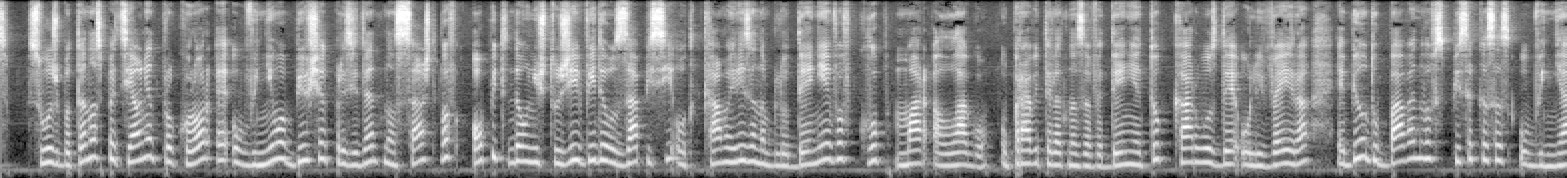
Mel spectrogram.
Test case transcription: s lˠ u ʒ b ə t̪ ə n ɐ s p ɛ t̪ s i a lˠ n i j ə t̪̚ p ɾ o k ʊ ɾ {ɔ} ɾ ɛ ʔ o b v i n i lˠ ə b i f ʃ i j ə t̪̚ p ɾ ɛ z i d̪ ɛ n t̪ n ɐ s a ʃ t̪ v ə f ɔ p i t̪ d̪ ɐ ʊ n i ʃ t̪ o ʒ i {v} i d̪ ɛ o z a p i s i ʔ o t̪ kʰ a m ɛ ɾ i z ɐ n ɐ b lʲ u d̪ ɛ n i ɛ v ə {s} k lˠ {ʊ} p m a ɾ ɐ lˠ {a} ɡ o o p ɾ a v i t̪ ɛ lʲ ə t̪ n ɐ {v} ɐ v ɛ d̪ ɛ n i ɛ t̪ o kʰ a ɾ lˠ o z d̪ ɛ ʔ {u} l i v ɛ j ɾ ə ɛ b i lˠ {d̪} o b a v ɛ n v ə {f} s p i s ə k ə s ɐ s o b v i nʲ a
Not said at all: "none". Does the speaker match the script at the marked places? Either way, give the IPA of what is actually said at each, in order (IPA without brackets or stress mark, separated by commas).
ɔ, v, f, u, a, z, o, d̪, f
